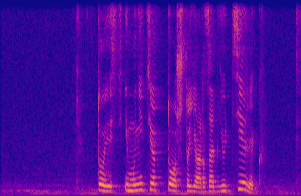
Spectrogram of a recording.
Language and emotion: Russian, angry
